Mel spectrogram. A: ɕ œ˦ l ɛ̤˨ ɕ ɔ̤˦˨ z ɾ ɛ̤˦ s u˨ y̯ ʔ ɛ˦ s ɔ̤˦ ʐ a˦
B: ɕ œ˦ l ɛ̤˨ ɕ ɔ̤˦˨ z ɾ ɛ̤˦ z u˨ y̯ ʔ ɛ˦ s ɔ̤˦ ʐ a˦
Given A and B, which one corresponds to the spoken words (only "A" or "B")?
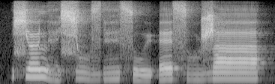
A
